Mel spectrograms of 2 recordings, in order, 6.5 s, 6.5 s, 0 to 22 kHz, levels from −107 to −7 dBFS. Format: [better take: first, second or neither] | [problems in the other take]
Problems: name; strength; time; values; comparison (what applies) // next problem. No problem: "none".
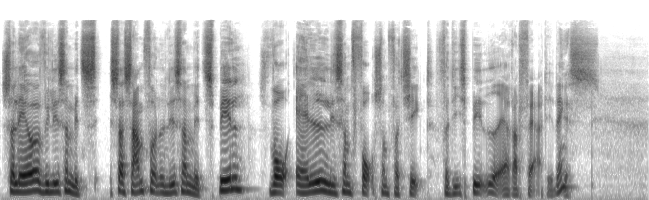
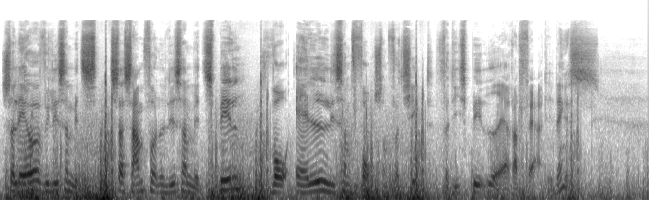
first | wind noise on the microphone; heavy; 6 dB below the speech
